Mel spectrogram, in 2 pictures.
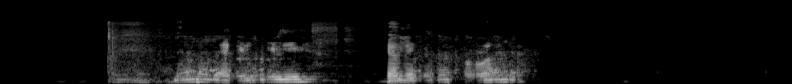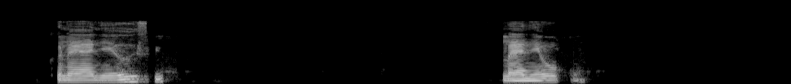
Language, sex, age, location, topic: Swahili, male, 25-35, Wajir, finance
